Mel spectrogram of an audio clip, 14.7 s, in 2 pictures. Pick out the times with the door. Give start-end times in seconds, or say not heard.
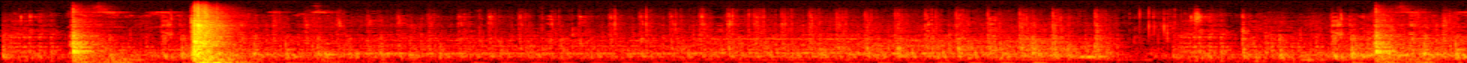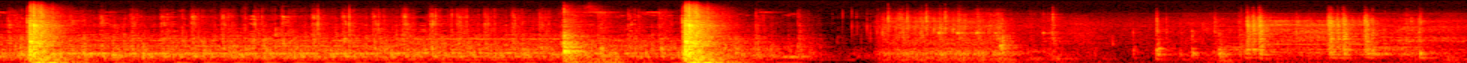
0.3-1.6, 6.8-7.8, 10.1-11.1.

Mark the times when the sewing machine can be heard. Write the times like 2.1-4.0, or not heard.
0.0-14.6.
